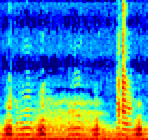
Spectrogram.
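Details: Several geese squabbling in a skirmish at a pond give loud, nasal honks in quick overlapping bursts, roughly three or four in a second and a half, over low background rumble; April morning.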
